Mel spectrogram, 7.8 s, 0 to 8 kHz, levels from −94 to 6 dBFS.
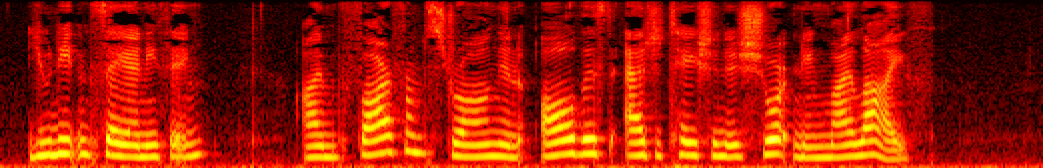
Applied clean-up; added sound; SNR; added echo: none; none; none; none.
